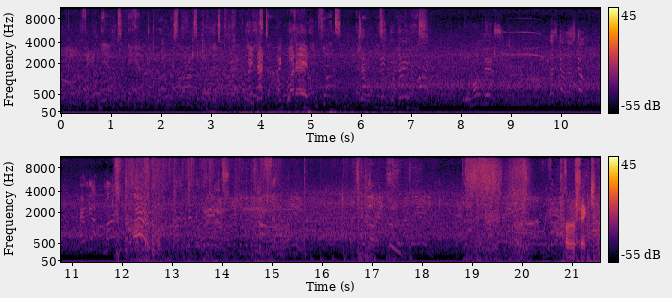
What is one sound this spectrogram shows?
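A large stadium crowd murmurs and roars, swelling into loud cheers.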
